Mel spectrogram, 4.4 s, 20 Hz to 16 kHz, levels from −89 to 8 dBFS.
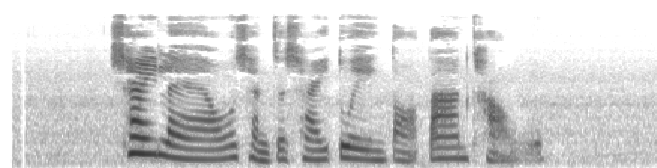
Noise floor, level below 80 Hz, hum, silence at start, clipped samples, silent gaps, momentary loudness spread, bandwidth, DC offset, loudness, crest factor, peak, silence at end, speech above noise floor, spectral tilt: -56 dBFS; -74 dBFS; none; 0.75 s; under 0.1%; none; 14 LU; 11.5 kHz; under 0.1%; -24 LUFS; 20 dB; -4 dBFS; 0.75 s; 32 dB; -3.5 dB/octave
